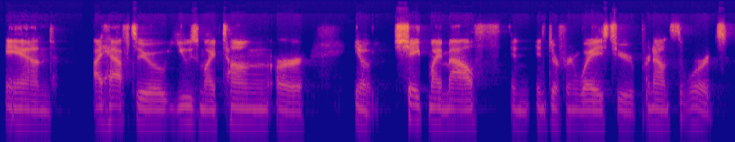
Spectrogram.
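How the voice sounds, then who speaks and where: Lively man explaining voice technique. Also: low voice, a little slow, dull audio. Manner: explanatory, animated, laughs easily. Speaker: podcast guest, voice actor and communication trainer. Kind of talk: conversational interview.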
